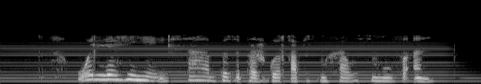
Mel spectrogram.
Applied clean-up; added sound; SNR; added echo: none; Bowed string instrument; 17 dB; none.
